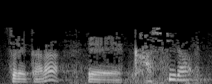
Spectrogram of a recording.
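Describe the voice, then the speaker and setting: A male pastor giving a sermon, patiently explaining and pausing with long drawn-out fillers between phrases. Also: mid-range voice. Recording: muffled with steady background noise.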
